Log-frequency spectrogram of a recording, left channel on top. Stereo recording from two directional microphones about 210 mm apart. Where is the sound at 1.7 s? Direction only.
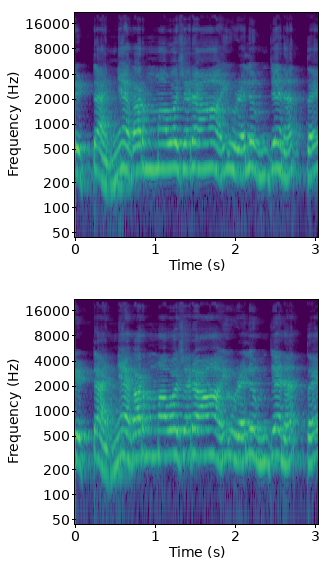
35° left (ahead or behind).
